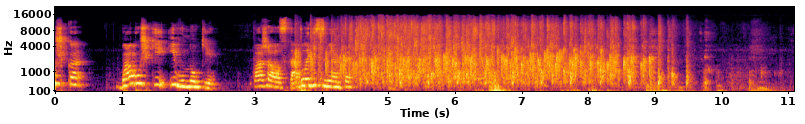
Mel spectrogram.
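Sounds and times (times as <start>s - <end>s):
audience applauding: 3.6s - 9.7s.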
